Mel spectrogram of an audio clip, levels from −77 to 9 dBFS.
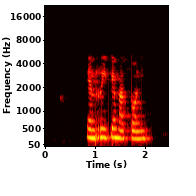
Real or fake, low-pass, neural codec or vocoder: real; 5.4 kHz; none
